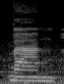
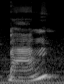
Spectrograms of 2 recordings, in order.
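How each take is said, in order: First: The pitch falls through the word. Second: The pitch rises through the word. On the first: It means table. "if we put a downtone" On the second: It means to sell. "If we put it with an uptone"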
